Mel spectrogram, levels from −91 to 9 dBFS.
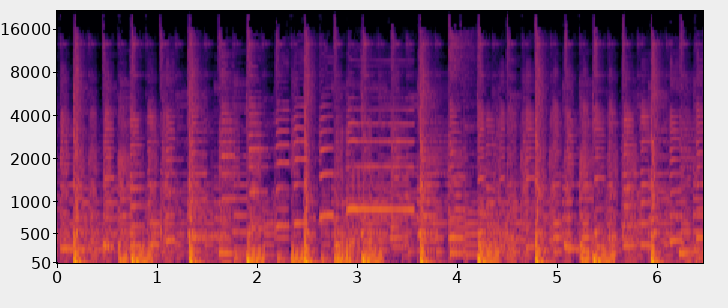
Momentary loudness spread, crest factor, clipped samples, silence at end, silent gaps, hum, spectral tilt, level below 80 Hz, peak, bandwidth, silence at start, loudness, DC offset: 4 LU; 20 dB; under 0.1%; 0 s; none; none; -5.5 dB/octave; -26 dBFS; -2 dBFS; over 20 kHz; 0 s; -24 LUFS; under 0.1%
